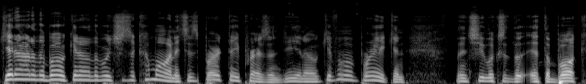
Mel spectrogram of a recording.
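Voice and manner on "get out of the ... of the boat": mock rapid, repeated, high, fast hollering. Telling a story, the speaker re-enacts someone yelling out the window. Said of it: "Brody's yelling out the window".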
